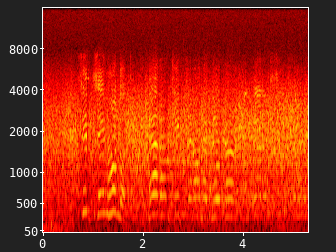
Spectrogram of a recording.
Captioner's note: speaking in foreign language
